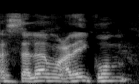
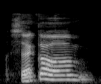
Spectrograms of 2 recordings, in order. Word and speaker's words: assalamualaikum: Bila kita nak kata assalamualaikum seorang muslim nak ucap assalamualaikum kepada seorang muslim yang lain bacanya dengan lafaz yang betul dan niat kerana Allah Subhanahuwataala. Adapun setengah orang yang mereka bila melihat seorang muslim mereka kata sakum itu apa?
